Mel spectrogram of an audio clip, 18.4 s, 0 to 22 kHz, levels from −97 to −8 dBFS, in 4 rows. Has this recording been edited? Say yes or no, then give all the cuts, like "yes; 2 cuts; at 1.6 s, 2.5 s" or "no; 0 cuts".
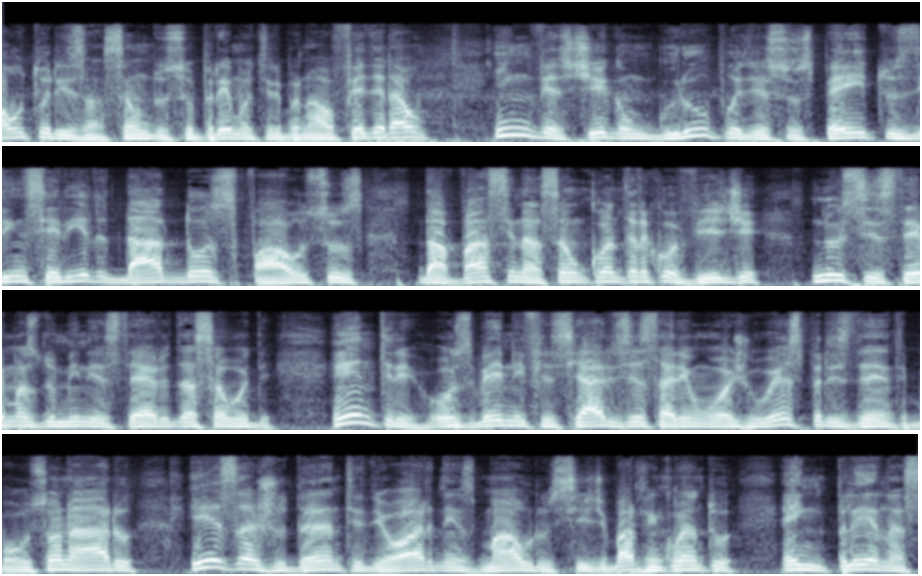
yes; 2 cuts; at 14.6 s, 16.9 s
